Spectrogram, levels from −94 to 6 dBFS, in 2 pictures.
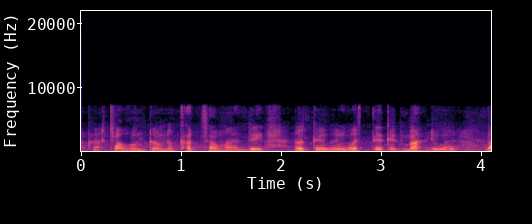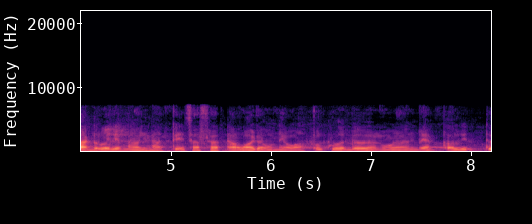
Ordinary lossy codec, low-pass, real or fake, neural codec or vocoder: none; 7.2 kHz; fake; codec, 24 kHz, 1.5 kbps, HILCodec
